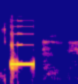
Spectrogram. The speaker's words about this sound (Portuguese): Não, botei o microfone pra cima, mas é tipo assim, uma buzina que parece que tem um submarino aqui na minha porta.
